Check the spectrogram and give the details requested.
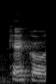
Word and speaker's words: Ke Kō: So Keiko is how we pronounce it. A lot of people here also say Kiko.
